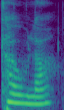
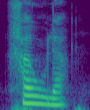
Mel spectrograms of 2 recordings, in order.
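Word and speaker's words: خولة: It's not ka, but kha. Like my name, Khawla. It's not Kawla, it's Khawla.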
